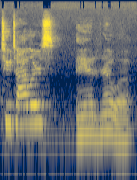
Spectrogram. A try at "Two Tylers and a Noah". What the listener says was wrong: It's not just and Noah. It's and a Noah. Two Tylers and a Noah.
